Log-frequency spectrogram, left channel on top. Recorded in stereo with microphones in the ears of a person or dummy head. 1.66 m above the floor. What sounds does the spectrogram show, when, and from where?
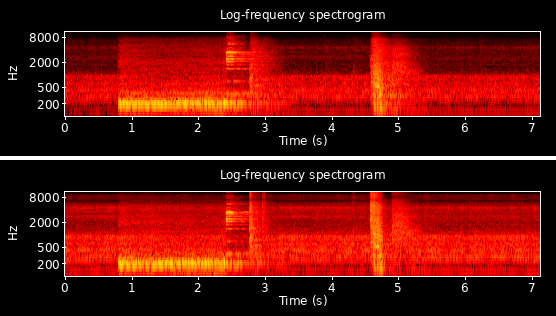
0.8 s a car horn: 15° right (ahead or behind), 6.5 m; by 2.7 s 30° right (ahead or behind), 7 m
2.8 s a door slam: 60° right (ahead or behind), 1.0 m
4.9 s a gunshot: 35° right (ahead or behind), 0.5 m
